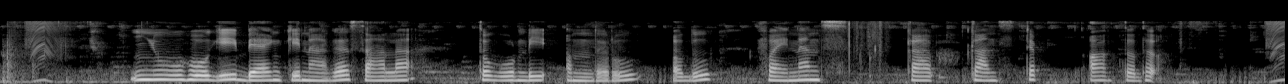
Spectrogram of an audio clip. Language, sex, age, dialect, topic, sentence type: Kannada, female, 41-45, Northeastern, banking, statement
